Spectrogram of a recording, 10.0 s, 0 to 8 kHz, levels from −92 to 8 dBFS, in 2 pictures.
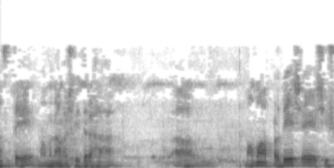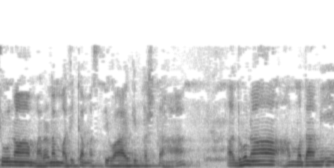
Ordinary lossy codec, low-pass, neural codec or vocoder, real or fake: MP3, 24 kbps; 7.2 kHz; codec, 16 kHz, 8 kbps, FunCodec, trained on LibriTTS, 25 frames a second; fake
